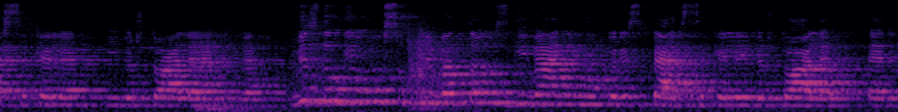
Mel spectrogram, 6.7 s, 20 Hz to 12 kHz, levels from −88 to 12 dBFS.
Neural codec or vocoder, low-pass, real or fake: none; 10.8 kHz; real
